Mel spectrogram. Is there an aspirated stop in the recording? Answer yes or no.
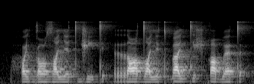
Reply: no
